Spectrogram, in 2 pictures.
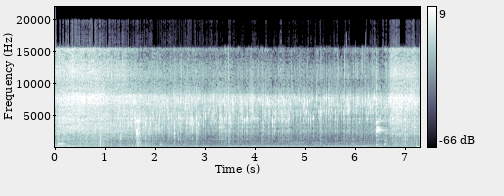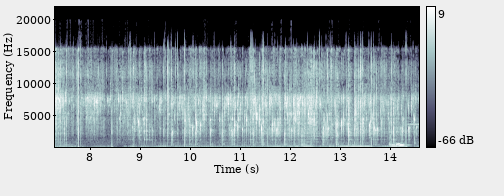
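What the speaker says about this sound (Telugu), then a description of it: "ఇప్పుడు తిరగమాత వేస్తాను, చూడండి. ఇప్పుడు నెయ్యి వేస్తున్నాను." Ghee tempering sizzling in a pan, a loud close crackling fry at first that softens after a few seconds into quieter sizzling with scattered clicks and stirring knocks.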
